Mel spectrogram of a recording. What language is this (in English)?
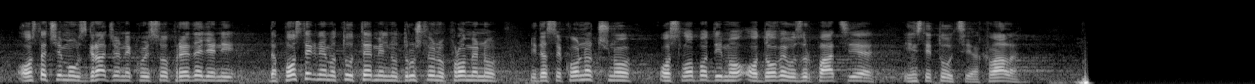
Serbian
